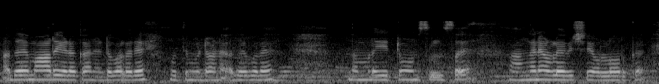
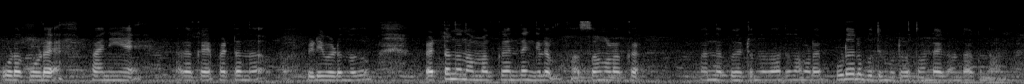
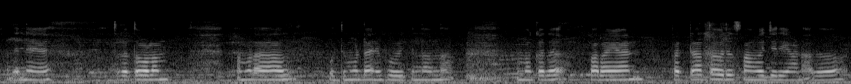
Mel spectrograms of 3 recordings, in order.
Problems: none marked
